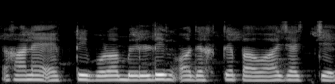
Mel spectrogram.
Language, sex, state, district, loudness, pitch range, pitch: Bengali, female, Assam, Hailakandi, -17 LUFS, 195-210 Hz, 205 Hz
